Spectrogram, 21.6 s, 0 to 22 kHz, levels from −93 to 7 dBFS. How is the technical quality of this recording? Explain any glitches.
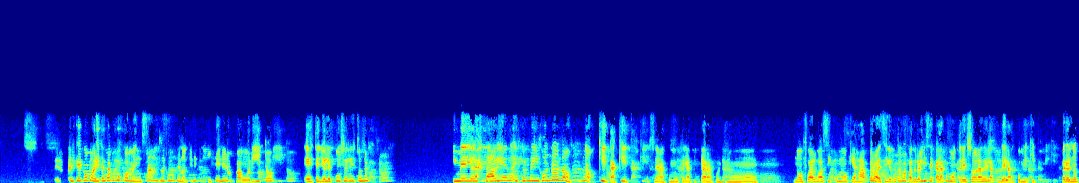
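The recording has three clear faults: a constant echo, an abrupt jump forward, and a brief hurried stretch.

Echo with no canceller runs throughout. The far end's loudspeaker feeds back into its microphone, so every phrase returns roughly 400 ms later at about 15 dB down, visible as a faint delayed duplicate in the spectrogram.

A skip ahead occurs at 7.29 to 7.31 s. About a second of audio was dropped and the two sides are spliced with no gap, shown in the waveform as a sudden discontinuity.

Jitter buffer speed-up follows from 7.42 to 8.76 s. After the backlog, the receiver trimmed short pitch-period pieces, removing about a third of a second in total, so the speech runs at 123% speed with unchanged pitch. On a spectrogram the syllables look compressed in time.

The call path uses Opus at 20 kbps, and its content stops near 8 kHz in the spectrogram.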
